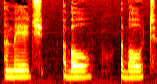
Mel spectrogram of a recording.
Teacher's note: central unrounded vowel just below half open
